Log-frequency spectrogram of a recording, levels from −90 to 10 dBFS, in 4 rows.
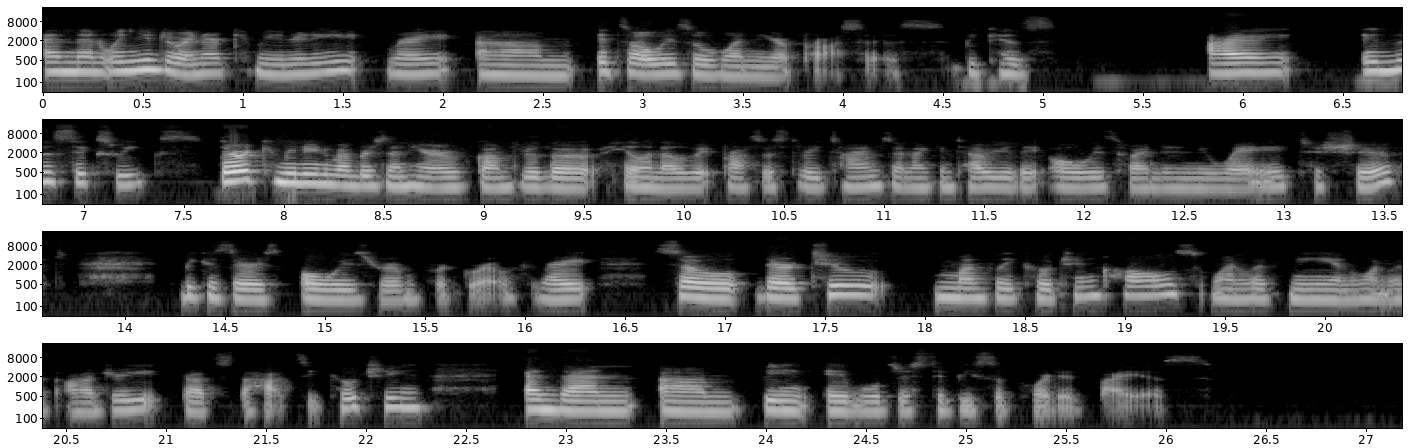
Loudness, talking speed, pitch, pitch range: -23 LUFS, 190 wpm, 175 Hz, 165-200 Hz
